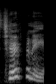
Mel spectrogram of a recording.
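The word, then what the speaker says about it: Tyfane: T YF A N E. And I was like, it's Tiffany.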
